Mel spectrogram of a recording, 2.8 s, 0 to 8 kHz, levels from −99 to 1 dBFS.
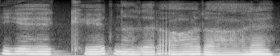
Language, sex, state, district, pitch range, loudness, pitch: Hindi, male, Jharkhand, Ranchi, 120-130 Hz, -12 LUFS, 125 Hz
